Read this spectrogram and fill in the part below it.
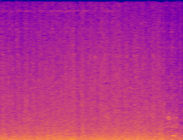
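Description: Dense, continuous automatic gunfire from a Rust video game firefight, loud rapid bursts overlapping without pause throughout.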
